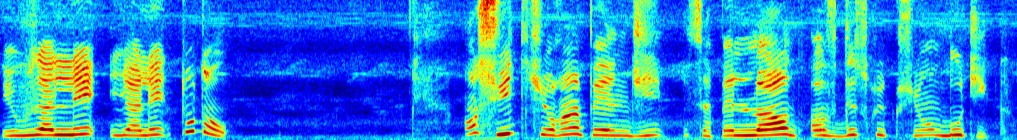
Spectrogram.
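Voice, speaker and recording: This gaming video creator has a warm, high-pitched voice and talks at a moderate pace. She walks through a game step by step in a casual, chatty way, frequently using "then" to lead into each new step.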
